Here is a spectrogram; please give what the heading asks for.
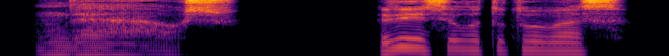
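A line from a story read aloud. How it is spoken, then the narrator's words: Sighing. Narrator (Russian): вздохнул я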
